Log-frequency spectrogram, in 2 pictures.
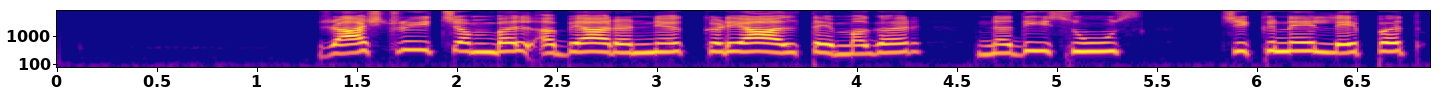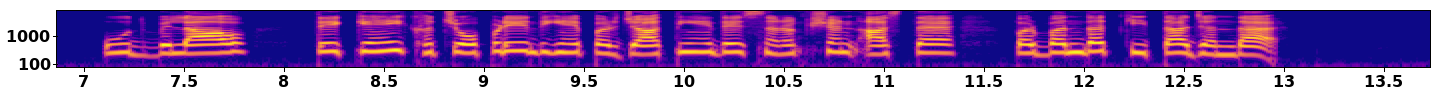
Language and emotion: Dogri, neutral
